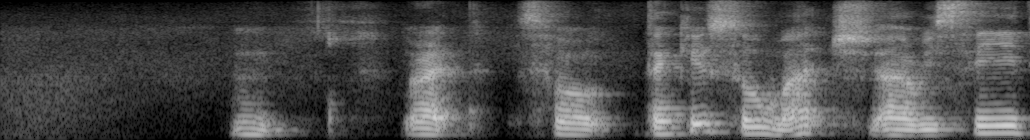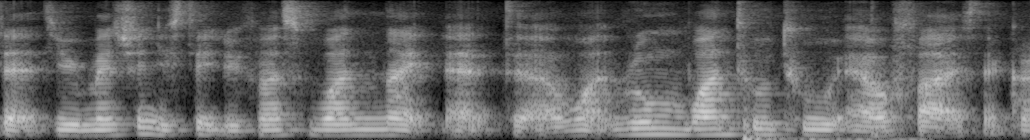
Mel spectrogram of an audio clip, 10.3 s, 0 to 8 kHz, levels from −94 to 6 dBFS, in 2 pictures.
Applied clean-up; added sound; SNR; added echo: neural mask model Resemble Enhance denoiser.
